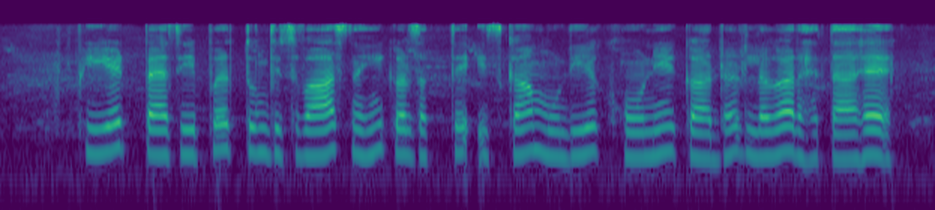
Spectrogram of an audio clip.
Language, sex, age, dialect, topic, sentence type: Hindi, female, 18-24, Hindustani Malvi Khadi Boli, banking, statement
